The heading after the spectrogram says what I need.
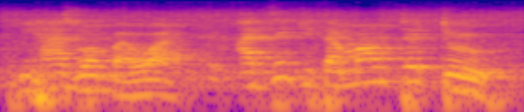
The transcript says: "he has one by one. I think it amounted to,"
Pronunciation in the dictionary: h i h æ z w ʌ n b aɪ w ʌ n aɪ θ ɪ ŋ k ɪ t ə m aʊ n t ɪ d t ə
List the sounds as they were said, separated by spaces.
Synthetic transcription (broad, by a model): h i h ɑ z w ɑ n b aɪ w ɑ n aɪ t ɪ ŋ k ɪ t ə m aʊ n t ɪ d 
